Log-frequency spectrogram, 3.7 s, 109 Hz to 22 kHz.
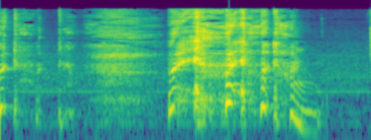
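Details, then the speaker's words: Several loose, wet coughs after a throat clear in a quiet room, at night, from a person with cystic fibrosis on Orkambi day 35, with sinus symptoms, sore throat, possible cold; productive cough worsening. "cough is getting worse um I'm more productive each time I cough it's very strange"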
